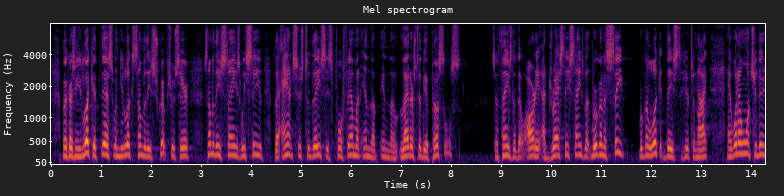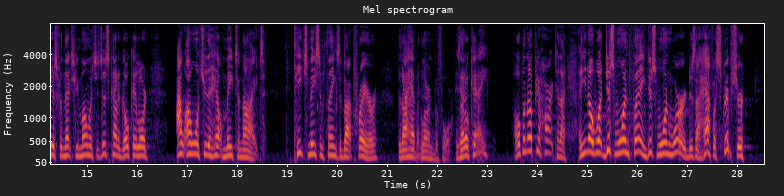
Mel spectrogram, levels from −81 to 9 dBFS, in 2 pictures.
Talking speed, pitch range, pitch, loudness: 250 wpm, 165-210 Hz, 185 Hz, -25 LUFS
